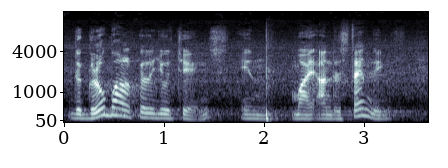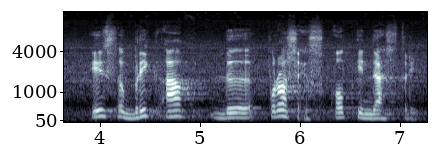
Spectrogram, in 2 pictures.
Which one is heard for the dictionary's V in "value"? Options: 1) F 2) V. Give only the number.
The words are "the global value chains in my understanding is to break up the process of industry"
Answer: 1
